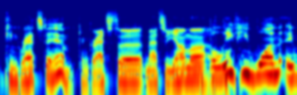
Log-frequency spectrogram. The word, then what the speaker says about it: Matsuyama: green jacket winner we we do uh hideki matsusama tsuyama matsuyama there we go come on jordan climac come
